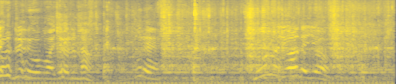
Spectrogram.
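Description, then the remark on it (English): Women in Leh talk and chatter over a steady, rhythmic mechanical churning as they pump water, the pumping noise continuous and low beneath their overlapping voices. “Women chat as they pump water.”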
